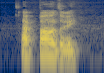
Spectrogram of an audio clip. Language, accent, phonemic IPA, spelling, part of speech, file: French, Canada, /a.pɑ̃.dʁe/, appendrez, verb, LL-Q150 (fra)-appendrez.wav
- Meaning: second-person plural simple future of appendre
